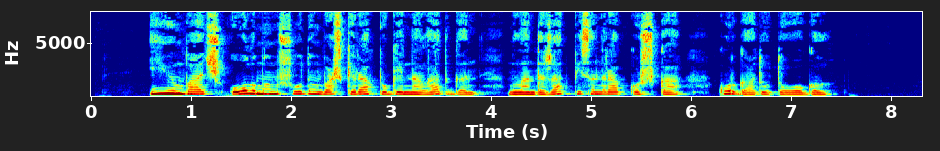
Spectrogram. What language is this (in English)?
Mari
